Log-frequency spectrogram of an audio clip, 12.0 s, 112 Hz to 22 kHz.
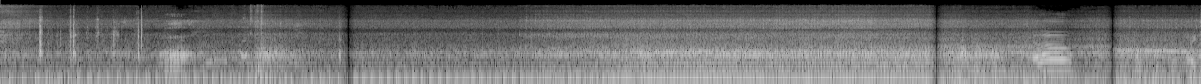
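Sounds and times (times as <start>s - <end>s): scooter engine running: 0.0s - 9.3s.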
